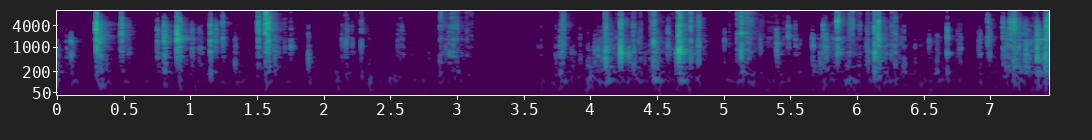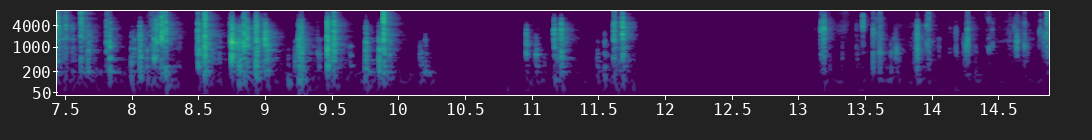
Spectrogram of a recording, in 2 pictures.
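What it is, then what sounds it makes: Water-wrinkled glossy paper. Fingertips and long nails rub and scratch across the wavy, glossy pages of a water-wrinkled paper toy catalog, then turn a page. Dense bursts of bright, crisp crinkling and crunching come in quick clusters with short gaps, each rustle dying away almost instantly.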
